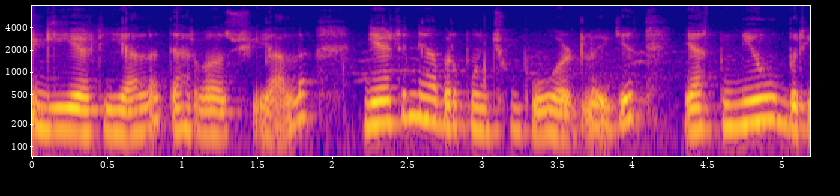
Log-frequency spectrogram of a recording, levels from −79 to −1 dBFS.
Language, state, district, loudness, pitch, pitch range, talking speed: Kashmiri, Punjab, Kapurthala, -16 LUFS, 175 Hz, 165-215 Hz, 140 wpm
